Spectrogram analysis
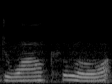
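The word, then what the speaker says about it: Djwal Khul: pronounced Dwal Kul, also known as the Tibetan, is a Tibetan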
